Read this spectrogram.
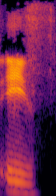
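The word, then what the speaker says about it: Ys: But I quickly recognized it as Wise Origin, or Ease, or Eyes, or I don't know how you pronounce it. – It is Ease. – Ease, thank you.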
